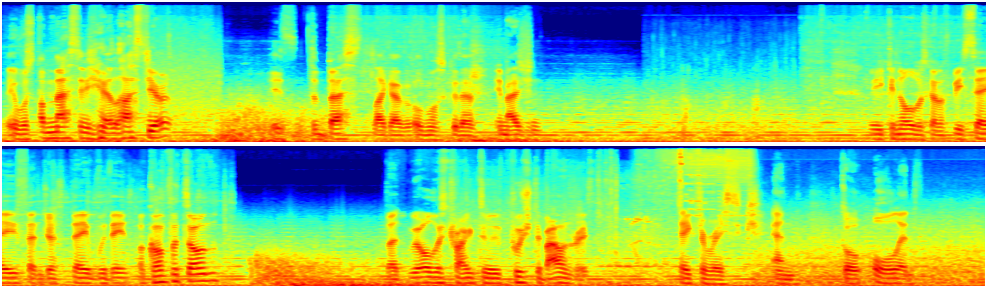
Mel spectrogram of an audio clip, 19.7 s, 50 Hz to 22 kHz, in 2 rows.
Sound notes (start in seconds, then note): 12.2 splash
